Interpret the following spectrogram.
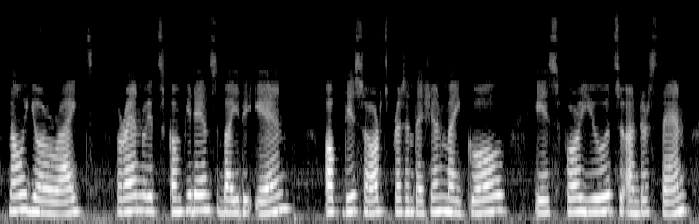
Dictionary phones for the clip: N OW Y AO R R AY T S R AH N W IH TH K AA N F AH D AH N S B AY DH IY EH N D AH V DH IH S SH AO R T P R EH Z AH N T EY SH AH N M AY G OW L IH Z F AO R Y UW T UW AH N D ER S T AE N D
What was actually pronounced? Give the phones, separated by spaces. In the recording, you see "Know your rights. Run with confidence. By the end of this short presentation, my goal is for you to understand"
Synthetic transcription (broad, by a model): N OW Y AO R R AY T R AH N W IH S K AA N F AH D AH N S B AY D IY EH N D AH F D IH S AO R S P R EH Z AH N T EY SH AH N M AY G OW L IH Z F AO R Y UW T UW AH N D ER S T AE N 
